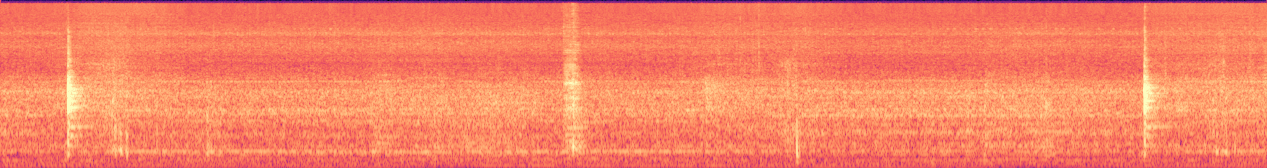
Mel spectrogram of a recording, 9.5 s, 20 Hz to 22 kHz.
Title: 2013 BMW 535i M-sport break clicking noise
